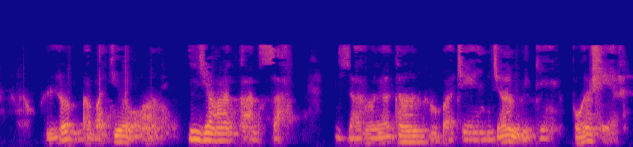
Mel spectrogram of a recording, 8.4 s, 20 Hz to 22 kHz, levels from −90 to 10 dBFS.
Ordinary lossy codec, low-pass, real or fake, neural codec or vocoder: MP3, 32 kbps; 7.2 kHz; fake; codec, 16 kHz, 2 kbps, FreqCodec, smaller model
